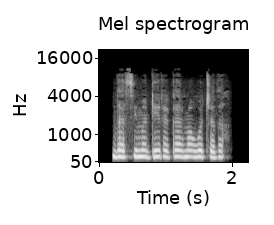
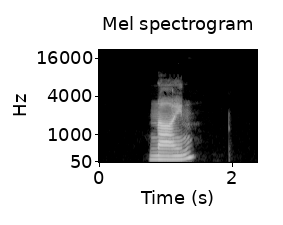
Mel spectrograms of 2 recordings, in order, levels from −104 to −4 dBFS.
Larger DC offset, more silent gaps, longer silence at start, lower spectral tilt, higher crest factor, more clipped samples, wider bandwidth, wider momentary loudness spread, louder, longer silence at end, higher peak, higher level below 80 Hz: neither; neither; second, 0.2 s vs 0.75 s; about the same, -5.5 dB/octave vs -6 dB/octave; second, 14 dB vs 22 dB; neither; first, 9.6 kHz vs 7.6 kHz; second, 6 LU vs 15 LU; first, -18 LUFS vs -26 LUFS; second, 0.35 s vs 0.95 s; first, -4 dBFS vs -8 dBFS; about the same, -68 dBFS vs -70 dBFS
